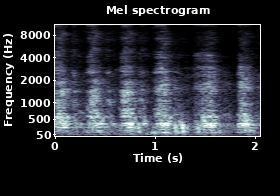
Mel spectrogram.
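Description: Scissors snipping through sheer organza fabric on a table, a steady run of short crunching cuts about three a second.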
